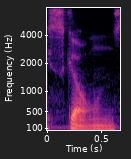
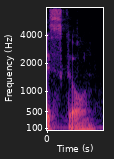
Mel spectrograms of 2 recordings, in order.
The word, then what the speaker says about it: scone: that kind of crap i say skull i think that's like going as well yeah i think that's the right way to say it that's the only way i've ever heard it yeah i think some people say i think americans will say scone sometimes which is a little bit weird but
